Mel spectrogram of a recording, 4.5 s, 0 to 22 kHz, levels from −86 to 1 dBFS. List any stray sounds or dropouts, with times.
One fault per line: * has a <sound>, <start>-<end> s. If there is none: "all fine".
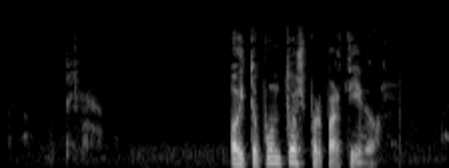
all fine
